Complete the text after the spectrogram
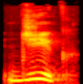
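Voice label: "дзик", Komi, female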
